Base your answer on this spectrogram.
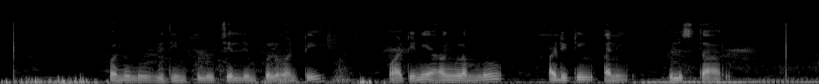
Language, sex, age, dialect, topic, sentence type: Telugu, male, 18-24, Southern, banking, statement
